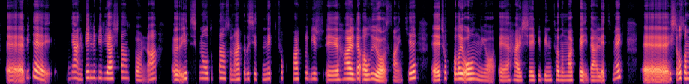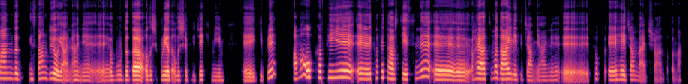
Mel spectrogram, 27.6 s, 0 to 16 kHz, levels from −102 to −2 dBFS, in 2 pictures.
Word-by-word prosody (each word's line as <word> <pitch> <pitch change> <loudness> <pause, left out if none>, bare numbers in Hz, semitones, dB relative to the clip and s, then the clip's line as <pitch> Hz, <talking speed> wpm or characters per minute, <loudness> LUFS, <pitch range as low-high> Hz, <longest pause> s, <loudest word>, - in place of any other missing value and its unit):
Eee, - - -1
bir 295 - -15
de, 330 - +2 0.4
yani, 260 -5 -4
belli 275 -1 -5
bir 265 -1 -11
yaştan 250 +2 -2
sonra, 195 +6 -6 0.4
eee, 205 -1 -1
yetişkin 250 +1 -7
olduktan 250 +1 -7
sonra 215 -3 -14
arkadaş 230 +2 -5
edinmek 225 +1 -10
çok 260 - -14 0.2
farklı 235 +1 -6
bir, 240 0 -12
eee, 195 +1 -2
hâl 230 +2 +3
de 245 - +4
alıyor 210 -6 +3
sanki. 230 - -1 0.3
Eee, 180 - +3
çok 255 +6 -10
kolay 235 0 +4
olmuyor, 220 -7 +1
eee, 165 -1 -6
her 185 -3 -2
şey 185 +1 -6
birbirini 190 -1 -11
tanımak 180 -1 -5
ve 180 - +2
ilerletmek. 185 - -5 0.4
Eee, - - +2
işte, - - -7
o 255 - +4
zaman 250 -2 0
da 240 - +4 0.2
insan 240 +3 -7
diyor, 240 -3 +5
yani, 180 0 -2
hani, 190 -2 -5
eee, 175 -1 -8
burada 195 -2 -5
da 190 -1 +10
alış 190 -1 -5
buraya 195 0 +6
da - - -4
alışabilecek 190 +1 -8
miyim, 165 -1 -13 0.4
eee, 160 0 -2
gibi 265 - -2 0.3
ama 230 0 -1
o 310 0 +4
kafeyi 285 0 0 0.3
eee, 230 -2 +3
kafe 270 +2 -4
tavsiyesini, 230 0 0 0.2
eee, 195 -4 +5
hayatıma 235 +3 +3
dâhil 230 0 +5
edeceğim, 195 -4 -6
yani, 175 +2 -14
eee, - - -5
çok, 230 -1 -13
eee, 190 +1 0
heyecan 200 -1 -3
verdi 95 - -11
şu - - -17
anda - - -20 0.2
bana. - - -23
225 Hz, 155 wpm, -23 LUFS, 190-250 Hz, 0.4 s, da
